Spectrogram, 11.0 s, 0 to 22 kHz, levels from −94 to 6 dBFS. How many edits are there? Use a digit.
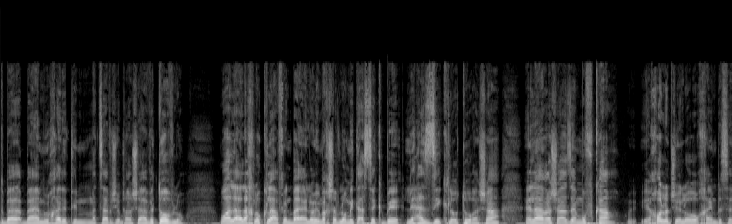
3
